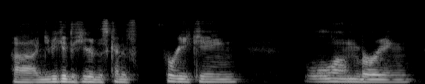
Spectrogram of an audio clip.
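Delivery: ordinary talk, nothing marked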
